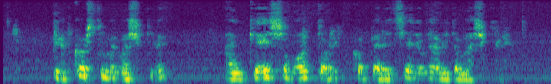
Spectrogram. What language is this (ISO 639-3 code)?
ita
